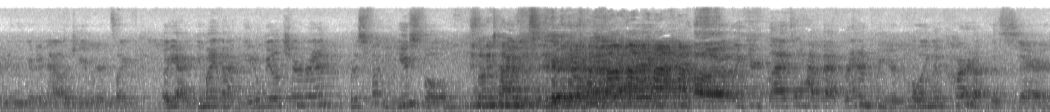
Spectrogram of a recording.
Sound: laughter

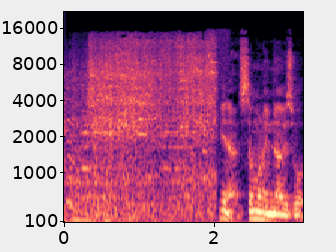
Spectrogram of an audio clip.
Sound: glass crashes

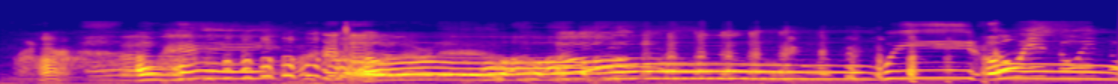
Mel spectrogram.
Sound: everyone laughs and exclaims in excitement

